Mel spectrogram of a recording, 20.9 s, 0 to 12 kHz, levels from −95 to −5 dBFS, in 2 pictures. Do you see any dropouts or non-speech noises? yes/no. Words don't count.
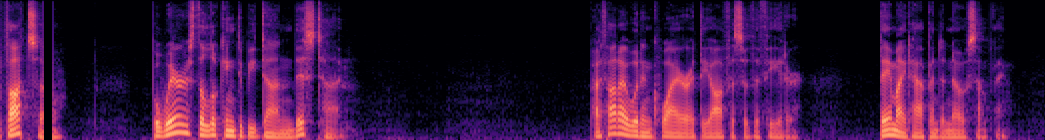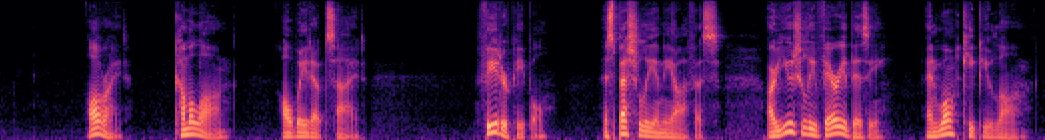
yes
